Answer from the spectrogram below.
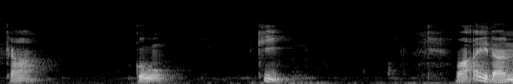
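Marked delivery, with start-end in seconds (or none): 0.1-2.9 ك with a short a, كو with a short u, كي with a short i; short vowels demo. Shown as a demonstration. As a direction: model each short vowel clearly. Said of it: "أعد معي". (نطق الكاف مع الحركات القصيرة)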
